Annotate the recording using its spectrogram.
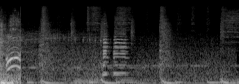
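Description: Quiet background music with a brief horn toot about a second in.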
